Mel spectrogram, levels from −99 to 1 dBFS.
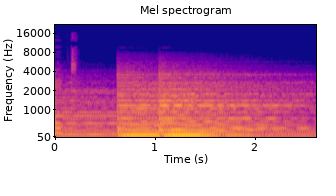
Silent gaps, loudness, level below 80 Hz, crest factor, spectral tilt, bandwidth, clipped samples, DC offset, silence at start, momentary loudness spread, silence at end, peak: none; -19 LUFS; -40 dBFS; 14 dB; -9 dB/octave; 5.6 kHz; under 0.1%; under 0.1%; 0 s; 16 LU; 0 s; -6 dBFS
